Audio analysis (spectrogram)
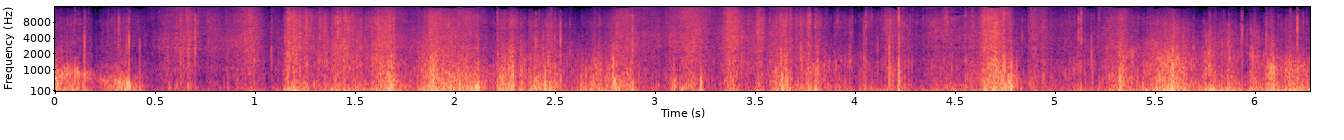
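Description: A clear plastic bag full of small green translucent acrylic gems is squeezed and crinkled by hand close to the microphone. The result is a steady, dense crinkle with soft clicking and shifting of the gems, heavy in low, thumpy rumble with little bright edge. It swells and dips in loudness throughout.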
